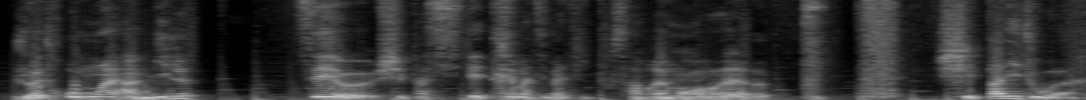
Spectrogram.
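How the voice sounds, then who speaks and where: A man's voice: a little high, a little mellow. A young man, vlogging casually and rambling with restarts. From Belgium. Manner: rambling, leans on filler phrases and restarts. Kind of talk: casual vlog.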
